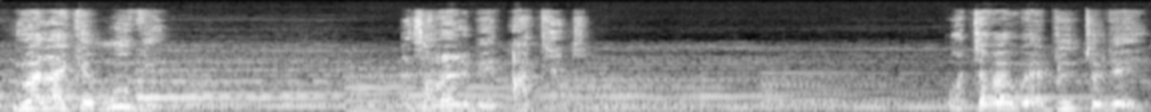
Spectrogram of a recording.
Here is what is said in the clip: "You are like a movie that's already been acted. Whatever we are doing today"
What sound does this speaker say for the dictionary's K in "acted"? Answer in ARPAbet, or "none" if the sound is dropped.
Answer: none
